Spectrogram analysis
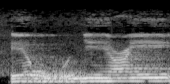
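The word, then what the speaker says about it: ارجعي: harus dibaca tebal ya bukan Ir tapi Ir ya harus ditebalkan rumusnya ro diawali Hamzah wasal harus ditebalkan ya walaupun dibacanya jari kasrah Ir biasanya tapi karena ini hamzahnya Hamzah wasal maka dibacanya harus tebal rnya irjii ya irjii ada tanda alis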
